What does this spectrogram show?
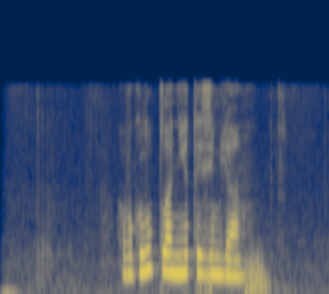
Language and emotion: Russian, neutral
